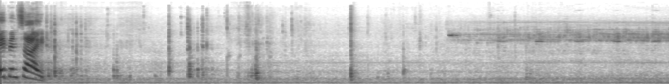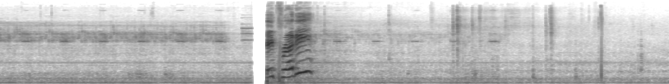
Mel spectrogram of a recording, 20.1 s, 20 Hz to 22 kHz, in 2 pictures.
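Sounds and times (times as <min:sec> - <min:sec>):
pulsing high electronic tone: 0:06.8 - 0:13.6.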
